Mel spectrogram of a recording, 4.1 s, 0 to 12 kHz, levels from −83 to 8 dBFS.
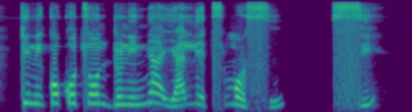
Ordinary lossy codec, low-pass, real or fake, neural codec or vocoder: none; 10.8 kHz; real; none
